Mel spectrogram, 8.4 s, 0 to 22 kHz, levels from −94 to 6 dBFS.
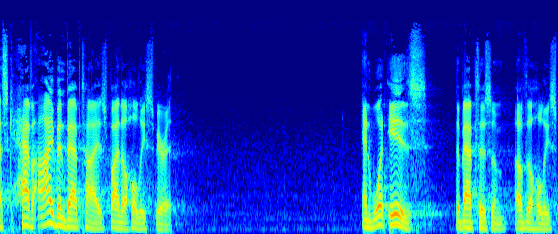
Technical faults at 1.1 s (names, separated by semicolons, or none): none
